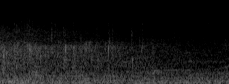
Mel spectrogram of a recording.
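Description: Audience applause dying away.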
